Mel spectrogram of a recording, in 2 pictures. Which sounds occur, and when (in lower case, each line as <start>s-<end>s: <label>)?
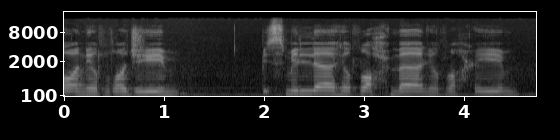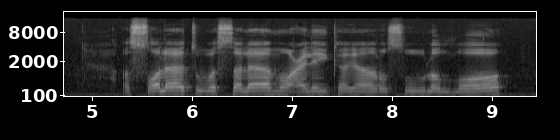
0.0s-1.2s: man speaking
0.0s-9.4s: mechanisms
1.7s-1.8s: tick
2.0s-4.6s: man speaking
2.7s-2.8s: tick
4.0s-4.1s: tick
4.9s-5.3s: breathing
5.3s-9.2s: man speaking
9.3s-9.4s: tick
